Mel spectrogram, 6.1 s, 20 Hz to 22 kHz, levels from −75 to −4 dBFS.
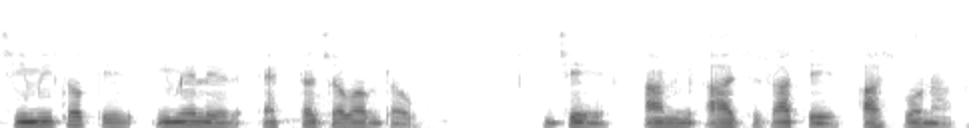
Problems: constant background noise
